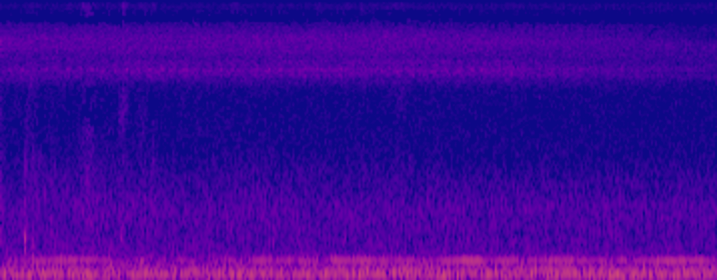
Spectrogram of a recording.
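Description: Steady high-pitched buzzing of a summer insect chorus, with a low rumble and a faint low hum that comes and goes underneath.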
